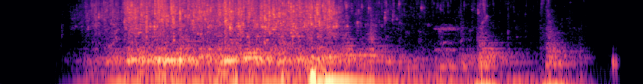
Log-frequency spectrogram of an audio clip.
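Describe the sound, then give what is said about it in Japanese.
Hands are washed under a running tap. A steady rush of water rises and holds for about three seconds, then fades and breaks up into lighter splashes before stopping, followed by a faint short click. “じゃあ続きは、手を洗ってからね。”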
